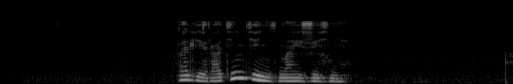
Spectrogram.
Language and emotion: Russian, neutral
